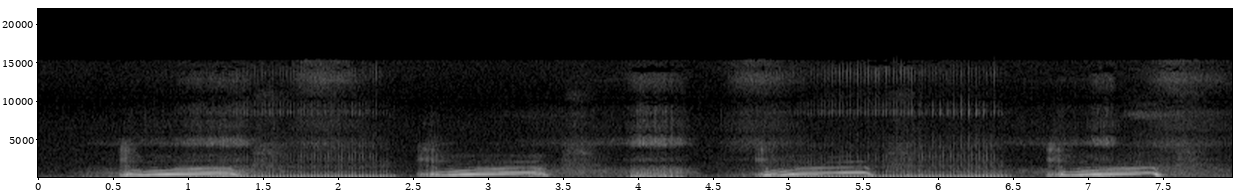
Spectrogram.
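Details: Four snoring breaths from sleeping French Bulldogs, roughly every two seconds: each opens with a sharp rising whistle, then settles into a buzzing low drone before a short silence.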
